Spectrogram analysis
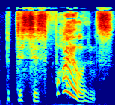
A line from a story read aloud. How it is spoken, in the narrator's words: Caesar arose, exclaiming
